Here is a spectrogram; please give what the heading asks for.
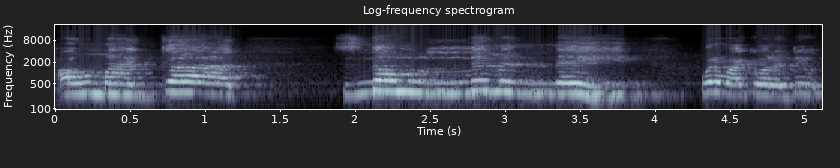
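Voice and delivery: breaking out into sobbing while speaking. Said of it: "busting out crying".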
